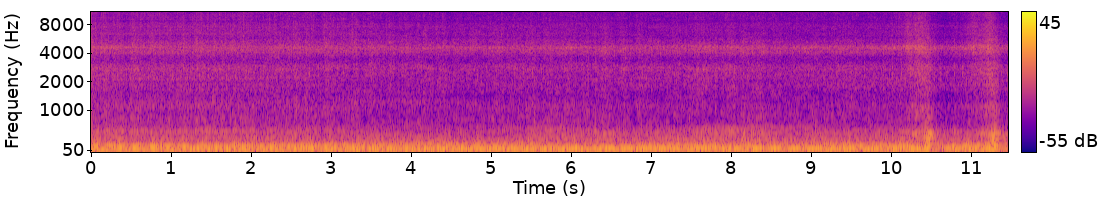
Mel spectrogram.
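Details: Deep, heavy idle that doesn't settle into an even beat; rough running. Coil/distributor spark was restored by moving the wiring loom. Fuel pressure was 50 after prime and over 60 during prime. The engine sneezes fuel and runs really rich.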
